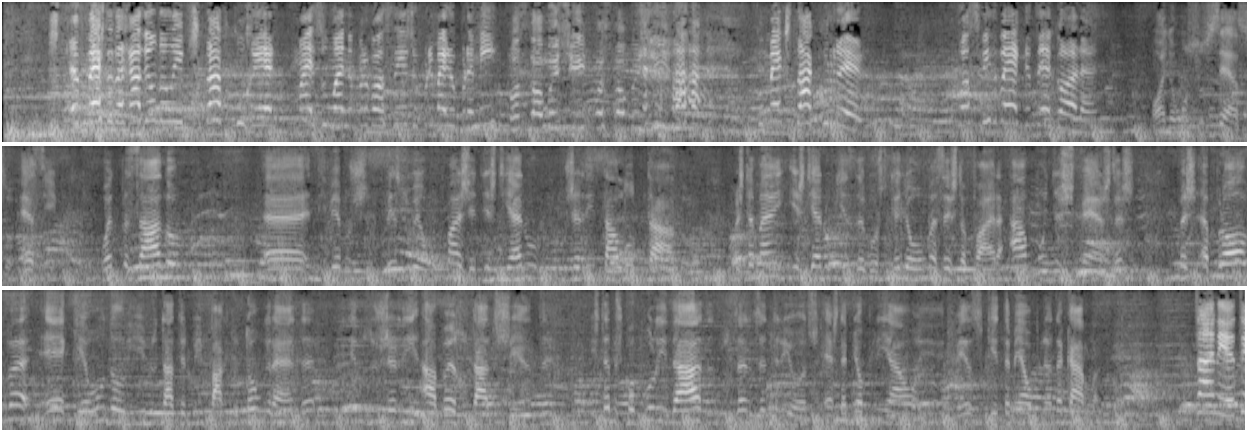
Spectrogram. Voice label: vox pop; festa da radio onda livre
